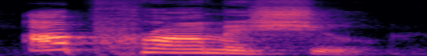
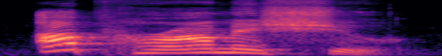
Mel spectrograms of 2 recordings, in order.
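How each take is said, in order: Both takes have the same delivery.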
